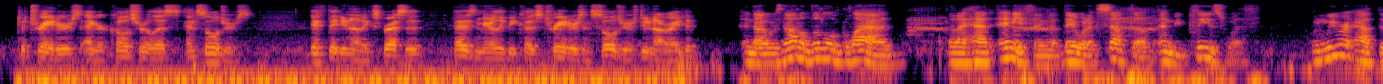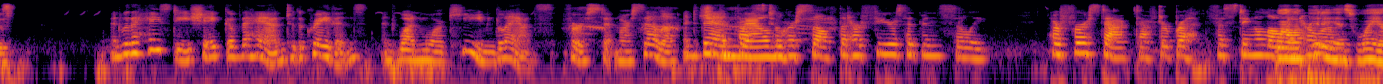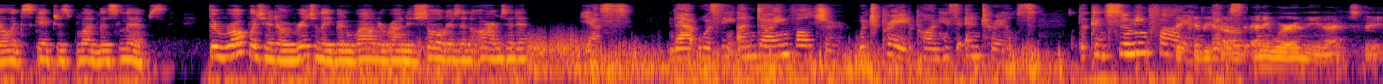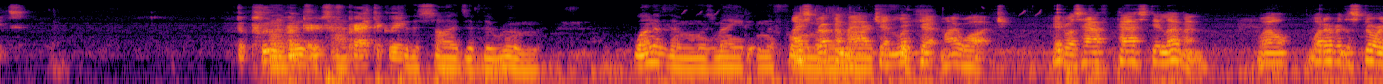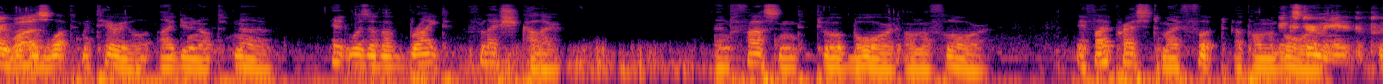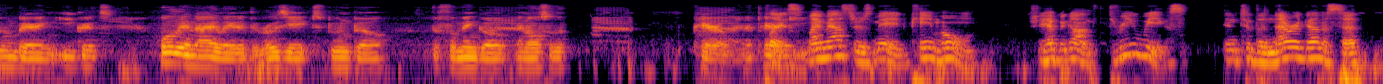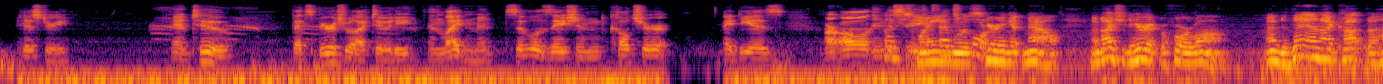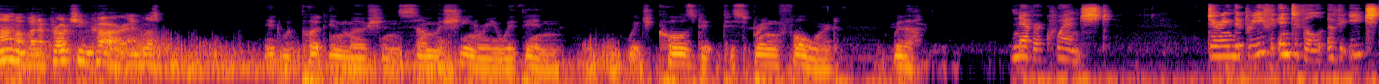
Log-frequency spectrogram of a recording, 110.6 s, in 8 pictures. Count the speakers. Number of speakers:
9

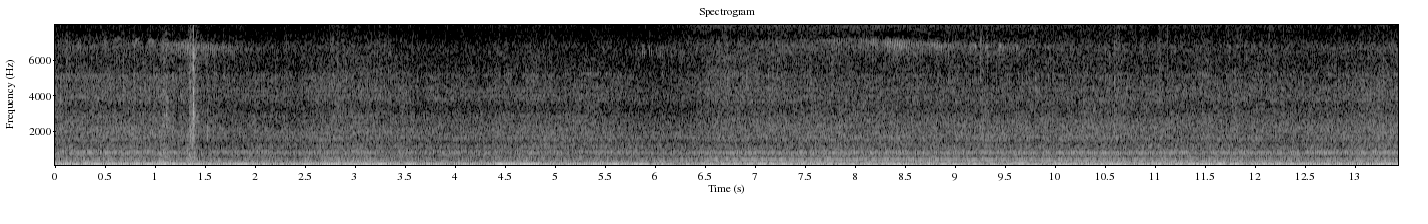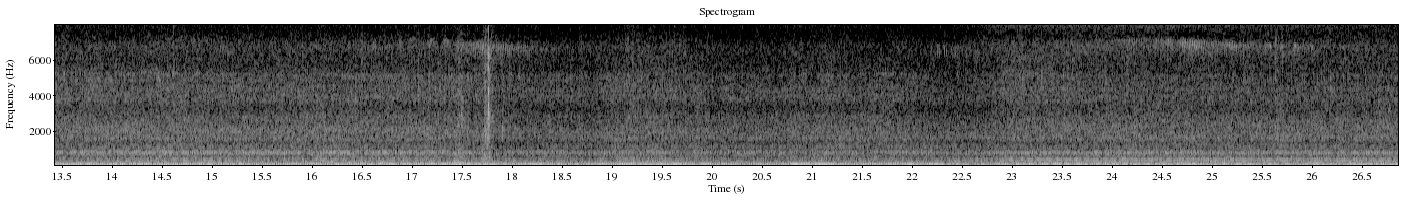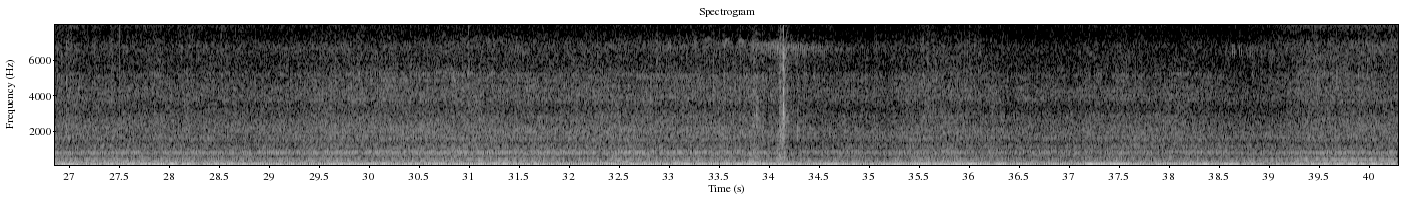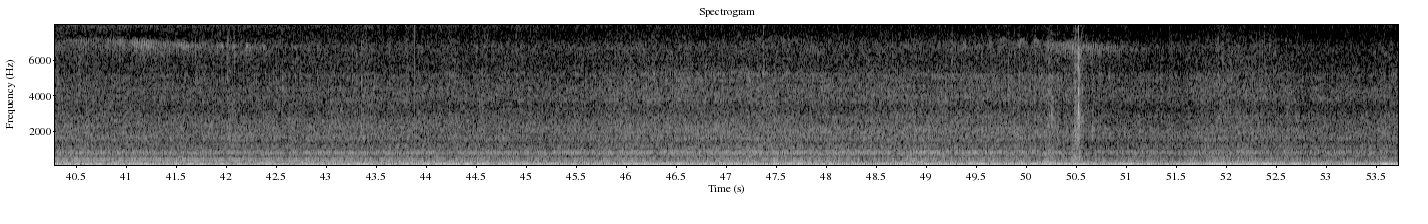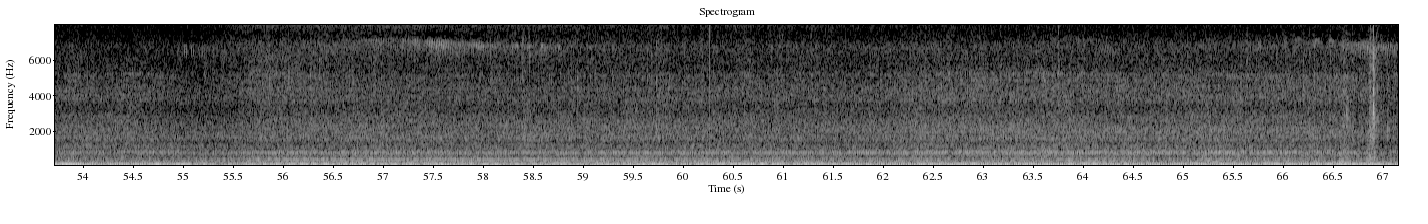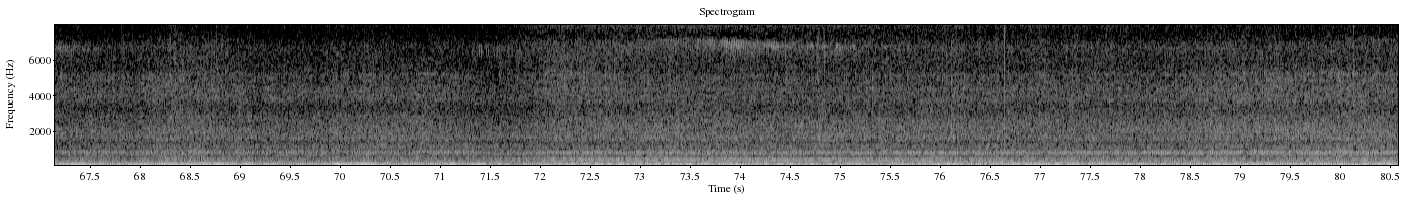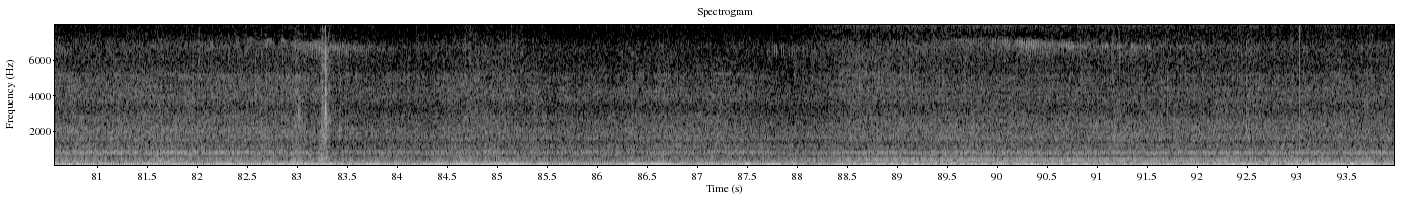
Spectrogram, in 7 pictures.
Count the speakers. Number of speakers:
0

